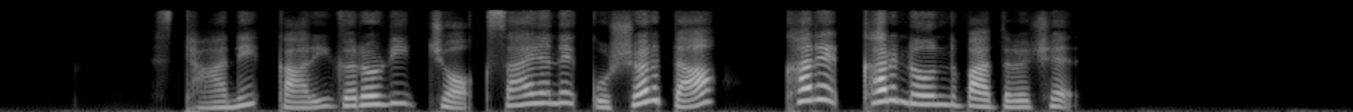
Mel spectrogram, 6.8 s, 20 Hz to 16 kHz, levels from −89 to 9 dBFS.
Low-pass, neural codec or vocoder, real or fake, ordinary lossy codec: 10.8 kHz; codec, 24 kHz, 0.9 kbps, WavTokenizer, large speech release; fake; none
